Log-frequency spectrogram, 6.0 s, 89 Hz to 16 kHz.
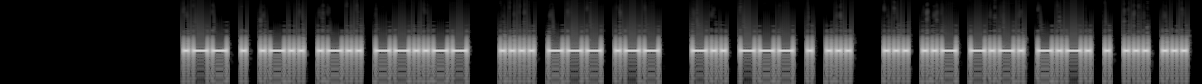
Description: Morse code, heard as a keyed tone, about 50 wpm, 700 Hz. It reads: WELL, HOW DOES SUCCESS
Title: Sentences from Top 1100 Words 50wpm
